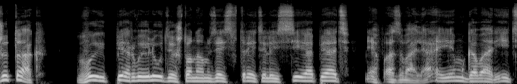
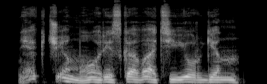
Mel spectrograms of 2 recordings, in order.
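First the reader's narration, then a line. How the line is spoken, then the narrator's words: Hoarse voice from behind. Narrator (Russian): Снова послышался сиплый голос за спиной вожака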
